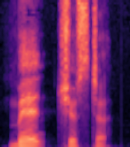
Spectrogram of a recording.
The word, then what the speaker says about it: Manchester: 注意这个城市 Manchester，它的发音重音在第一个音节 Manchester。这座英国西北部大城市。拥有两家世界级的球队，一个是这里的 Manchester United 曼联，另一家则是历史和当地名望与它不相上下的 Manchester City 曼城。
